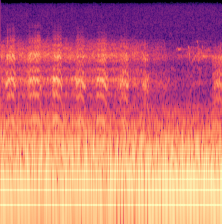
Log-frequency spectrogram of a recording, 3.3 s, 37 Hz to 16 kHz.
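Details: Bald eagle on its nest at Big Bear Valley, live cam recording from 19 July 2023, 21:19; a short burst of six high arched piping notes, then trailing off, with a deep steady hum throughout.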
